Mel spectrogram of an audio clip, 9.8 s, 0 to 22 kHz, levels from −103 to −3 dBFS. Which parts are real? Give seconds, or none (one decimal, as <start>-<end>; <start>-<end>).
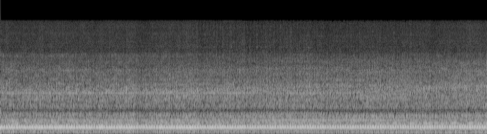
3.8-8.4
